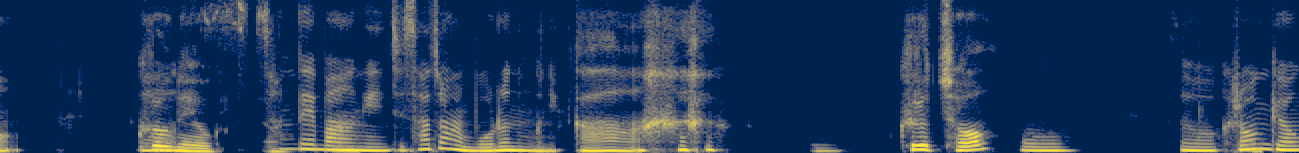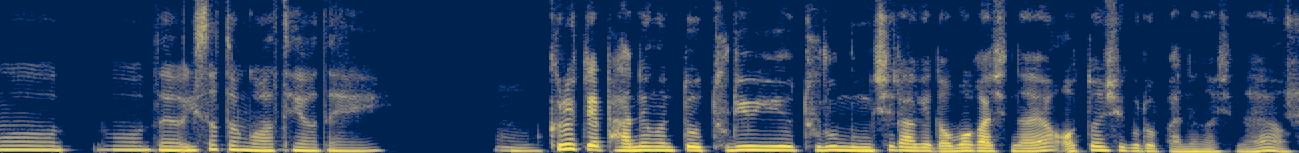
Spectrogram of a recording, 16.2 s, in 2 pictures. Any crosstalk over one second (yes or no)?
yes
